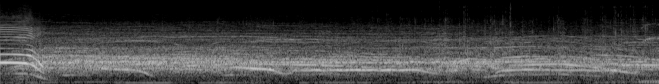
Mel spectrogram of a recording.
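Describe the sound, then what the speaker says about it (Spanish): A festival crowd at a Latin Fall Fiesta in Yonge-Dundas Square, Toronto, cheers and whoops continuously, a loud sustained roar with rising and falling shouts, while an amplified announcer's voice rings over it. "¡Fuerte el aplauso para Colombia!"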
